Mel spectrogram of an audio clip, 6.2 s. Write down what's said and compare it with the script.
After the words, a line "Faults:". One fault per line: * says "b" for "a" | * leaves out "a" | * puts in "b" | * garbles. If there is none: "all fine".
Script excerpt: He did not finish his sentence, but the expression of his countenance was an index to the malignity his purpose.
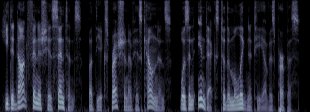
He did not finish his sentence, but the expression of his countenance was an index to the malignity of his purpose.
Faults:
* puts in "of"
